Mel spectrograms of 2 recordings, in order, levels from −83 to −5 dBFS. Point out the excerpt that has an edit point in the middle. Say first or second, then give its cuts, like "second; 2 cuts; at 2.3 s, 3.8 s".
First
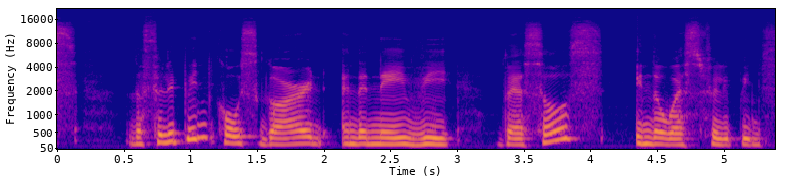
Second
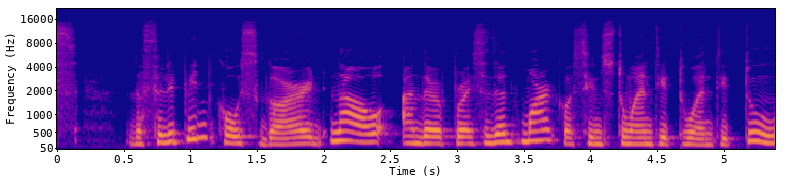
second; 1 cut; at 2.0 s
